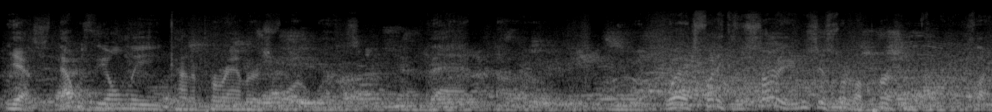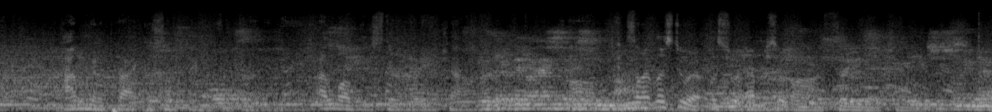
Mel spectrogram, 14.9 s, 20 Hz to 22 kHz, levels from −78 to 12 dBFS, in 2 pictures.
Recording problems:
chatter from many people; very loud; throughout; 2 dB above the speech

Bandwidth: 14.5 kHz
